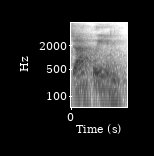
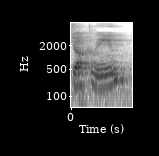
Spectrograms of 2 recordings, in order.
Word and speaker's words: Jacqueline: And then under it came right goes by, formerly known as Jacqueline. Wait, so how do you spell that?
